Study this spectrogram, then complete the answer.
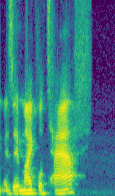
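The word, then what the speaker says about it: Taaffe: Is it Michael Taff? That's how I pronounced it.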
